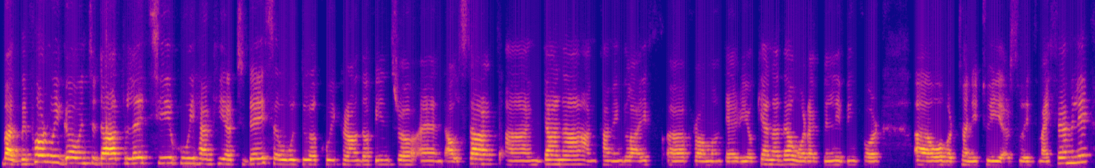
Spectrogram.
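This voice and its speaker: A woman's voice: medium pitch, moderate pace, lo-fi sound. Romanian-accented woman hosting a live stream. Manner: hesitant, many fillers. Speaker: host. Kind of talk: live-stream panel talk.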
